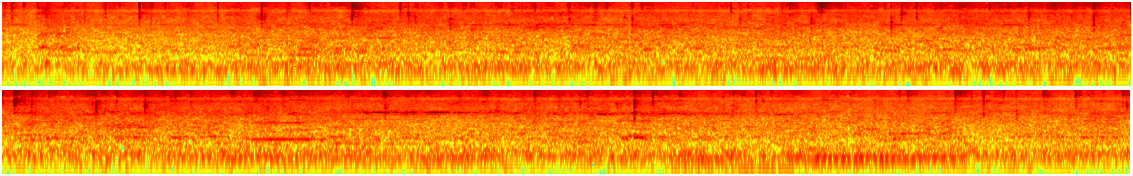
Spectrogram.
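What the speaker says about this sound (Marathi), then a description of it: "पाऊस झाला चालू बघा" Steady rain falls in an outdoor street setting near a sugarcane juice stall, a dense continuous patter with people talking intermittently over it.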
